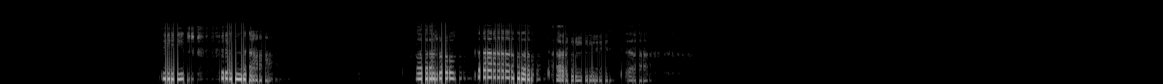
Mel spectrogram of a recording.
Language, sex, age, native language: Icelandic, female, 40-49, Icelandic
